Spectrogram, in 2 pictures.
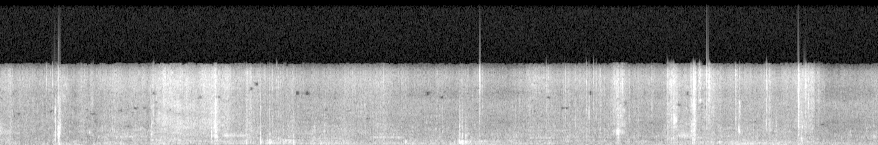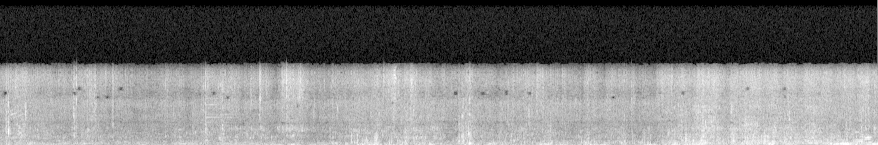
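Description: Wind buffeting the microphone, a low rumble that grows stronger near the end, over the wash of sea waves against a rocky shore. A few sharp clicks and knocks in the first half.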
